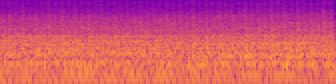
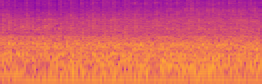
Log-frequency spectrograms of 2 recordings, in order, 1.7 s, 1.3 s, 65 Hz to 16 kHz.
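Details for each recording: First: Case 1845 skid steer diesel idling at its first start after reinstalling the hydraulic pumps, before adjusting the drive neutral stops (axles still turning). A steady, even low throb with no hydraulic whine. Normal idle, pumps sound healthy. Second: Case 1845 skid steer diesel after a hydraulic pump reinstall. At full throttle linkage the drone stays flat and won't climb, with no power. It reached full throttle at first start but no longer does. Cause unknown. Engine won't rev up.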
